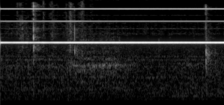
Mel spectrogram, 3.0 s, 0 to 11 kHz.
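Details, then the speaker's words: Whirlpool/Smeg ELTH type 261N bimetal frost stat, chilled in a freezer about half an hour and warmed in hand: a steady high continuity-meter buzz shows the contacts are still closed, as they should be when frozen. They should open near -3 to 0°C and the buzz stops. "the switch will open which you hear when the buzzing stops"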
